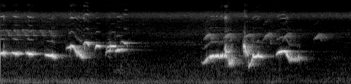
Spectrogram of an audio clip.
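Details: White-rumped shama, training song for birds that stopped singing: whistled notes sliding down, a harsh squawky phrase, then after a pause a cluster of loud slurred whistles.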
